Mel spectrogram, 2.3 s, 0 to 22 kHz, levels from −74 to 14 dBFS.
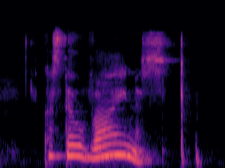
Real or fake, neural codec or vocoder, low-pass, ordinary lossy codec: real; none; 10.8 kHz; Opus, 24 kbps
